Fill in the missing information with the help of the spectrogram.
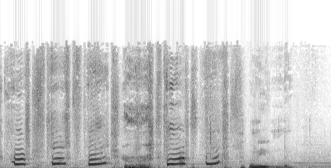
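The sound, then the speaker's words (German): A voice mimics an animal's whimper heard behind a Backbär: a series of short, high, whiny cries rising and falling in pitch, fairly loud, followed by a lower vocal sound at the end. “Hinter, hinter, dem, hinter dem Backbär hörte wieder so, jetzt so ein bisschen, auch so ein bisschen winseln, so”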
